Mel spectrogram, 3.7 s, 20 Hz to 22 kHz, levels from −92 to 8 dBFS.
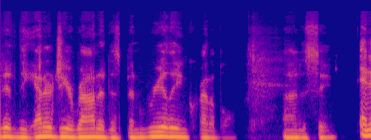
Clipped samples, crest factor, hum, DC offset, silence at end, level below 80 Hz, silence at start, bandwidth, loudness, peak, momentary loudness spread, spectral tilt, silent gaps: under 0.1%; 14 dB; none; under 0.1%; 0 s; -56 dBFS; 0 s; 11 kHz; -22 LUFS; -6 dBFS; 12 LU; -7.5 dB/octave; none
